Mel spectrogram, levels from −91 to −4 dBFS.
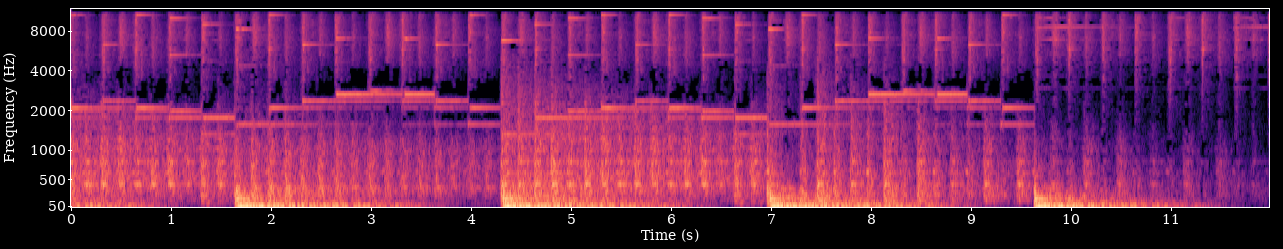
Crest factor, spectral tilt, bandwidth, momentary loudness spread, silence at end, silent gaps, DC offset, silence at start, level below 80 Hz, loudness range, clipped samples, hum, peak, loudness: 20 dB; -4.5 dB/octave; 11.5 kHz; 11 LU; 0 s; none; under 0.1%; 0 s; -26 dBFS; 2 LU; under 0.1%; none; -4 dBFS; -24 LUFS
